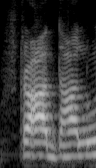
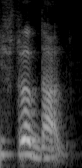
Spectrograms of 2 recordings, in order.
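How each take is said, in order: First: श्राद्धालु with a long आ in the first syllable; mispronounced श्राद्धालु with long श्रा; wrong pronunciation. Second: श्रद्धालु with a short अ in श्र; teacher models the right श्रद्धालु with short श्र; correct pronunciation. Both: Shown as a demonstration. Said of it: "श्राद्धालु नहीं".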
